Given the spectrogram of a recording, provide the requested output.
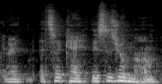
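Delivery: a light mock of a cooing mother-to-be; mock tender mum. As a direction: imitate her talking sweetly to the baby. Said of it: "she's like".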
